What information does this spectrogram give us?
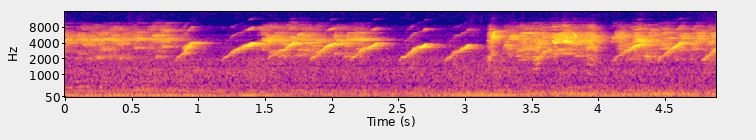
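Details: Long-tailed shrike singing energetically: a rapid, continuous run of high arched notes that rise and fall, delivered in quick succession, with a brief louder burst midway.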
